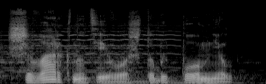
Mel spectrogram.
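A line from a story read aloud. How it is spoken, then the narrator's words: Tired, through clenched teeth. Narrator (Russian): утомившийся Алик процедил сквозь зубы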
